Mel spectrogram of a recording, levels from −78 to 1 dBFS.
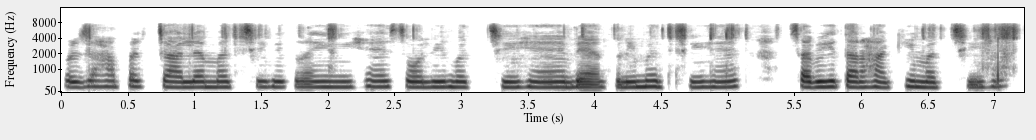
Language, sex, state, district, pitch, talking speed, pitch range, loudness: Hindi, female, Uttar Pradesh, Jyotiba Phule Nagar, 235 Hz, 160 wpm, 230-245 Hz, -18 LUFS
